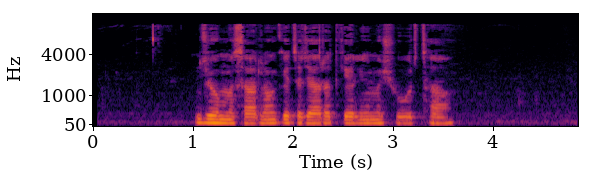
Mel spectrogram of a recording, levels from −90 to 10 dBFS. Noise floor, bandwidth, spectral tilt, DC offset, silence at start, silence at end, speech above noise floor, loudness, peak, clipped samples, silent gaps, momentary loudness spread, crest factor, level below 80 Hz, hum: -59 dBFS; 11.5 kHz; -5.5 dB/octave; under 0.1%; 0.6 s; 1.25 s; 35 dB; -26 LUFS; -8 dBFS; under 0.1%; none; 14 LU; 18 dB; -54 dBFS; none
